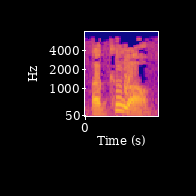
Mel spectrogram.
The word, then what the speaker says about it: akouo: Now, this is the word for hearken, A-K-O-U-O. It's pronounced akuo.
